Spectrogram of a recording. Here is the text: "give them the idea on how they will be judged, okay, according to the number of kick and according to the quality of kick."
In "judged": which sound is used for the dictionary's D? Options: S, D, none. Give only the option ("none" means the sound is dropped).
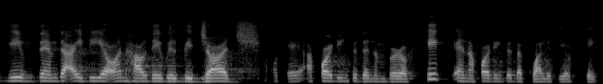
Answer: none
